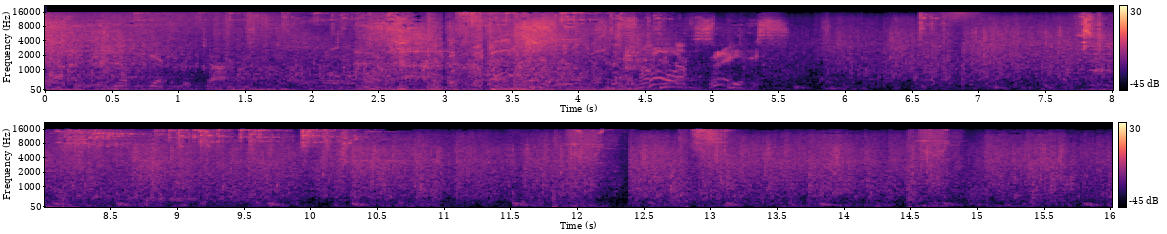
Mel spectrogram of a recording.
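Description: Monsters shriek and groan as they are struck down.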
